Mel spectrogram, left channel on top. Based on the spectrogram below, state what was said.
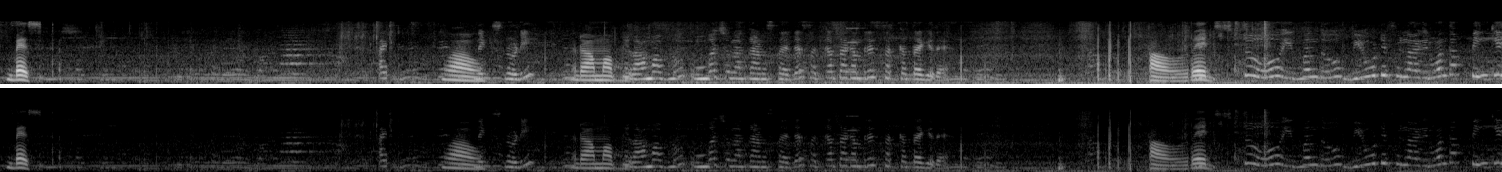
ಬೆಸ್ಟ್. ವಾವ್, ನೆಕ್ಸ್ಟ್ ನೋಡಿ ರಾಮ ಬ್ಲೂ. ರಾಮ ಬ್ಲೂ ತುಂಬಾ ಚೆನ್ನಾಗಿ ಕಾಣಿಸ್ತಾ ಇದೆ. ಸಖತ್ತಾಗಂದ್ರೆ ಸಖತ್ತಾಗಿದೆ. ರೆಡ್. ಇದು ಬಂದು ಬ್ಯೂಟಿಫುಲ್ ಆಗಿರುವಂತ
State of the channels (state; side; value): quieter; right; 15.5 dB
